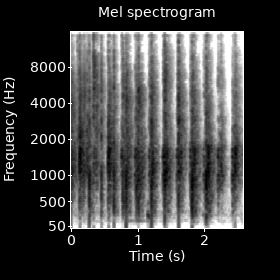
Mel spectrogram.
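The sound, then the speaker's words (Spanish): A short burst of applause for brave participants who will dance on stage: sharp, loud hand claps in a quick, fairly steady rhythm, roughly a dozen distinct claps with no voices over them. “Un aplauso a los valientes.”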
